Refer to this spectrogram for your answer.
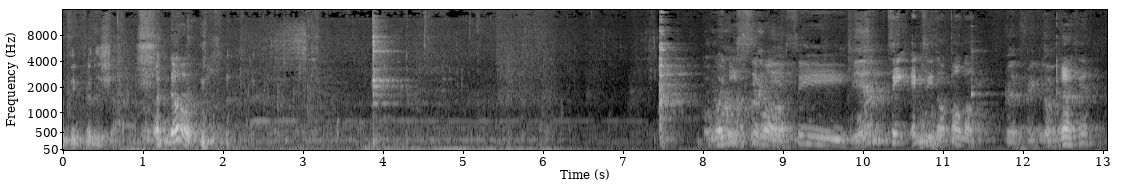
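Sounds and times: tableware clink: 3.8 - 4.6, 7.4 - 8.0.

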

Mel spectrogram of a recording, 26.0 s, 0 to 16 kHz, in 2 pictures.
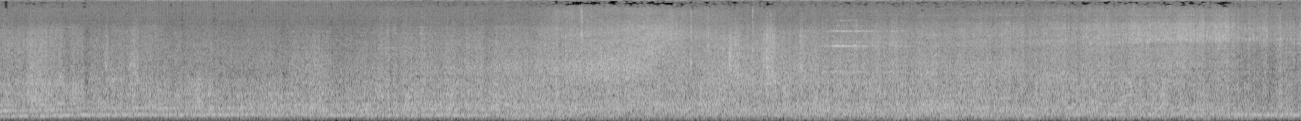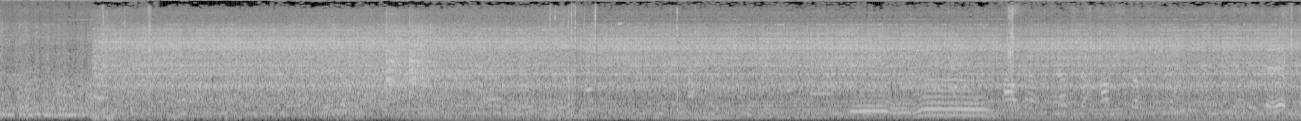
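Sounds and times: rail car rumbling on tracks: 0.0 - 26.0.

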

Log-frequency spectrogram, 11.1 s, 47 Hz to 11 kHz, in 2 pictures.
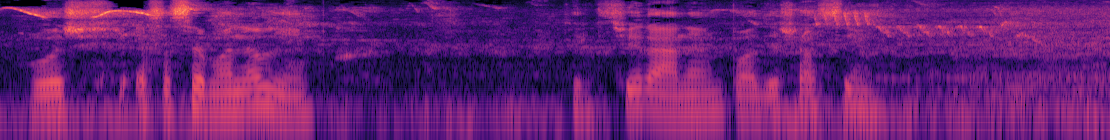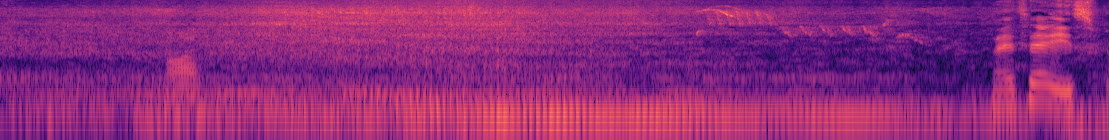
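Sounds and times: passing vehicle engine hum: 4.3 - 11.0.

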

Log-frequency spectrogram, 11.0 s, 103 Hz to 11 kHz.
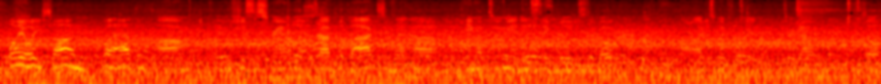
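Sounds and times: man speaking: 0.0 - 10.2.

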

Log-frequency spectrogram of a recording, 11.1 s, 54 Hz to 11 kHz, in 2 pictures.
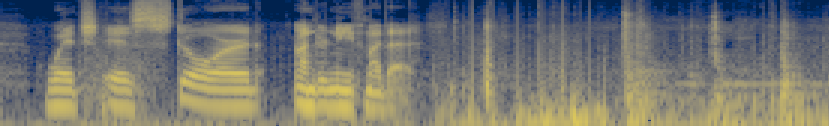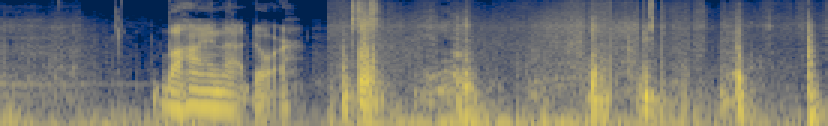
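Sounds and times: handling noise: 3.0 - 6.3
low rumble: 3.4 - 6.6.

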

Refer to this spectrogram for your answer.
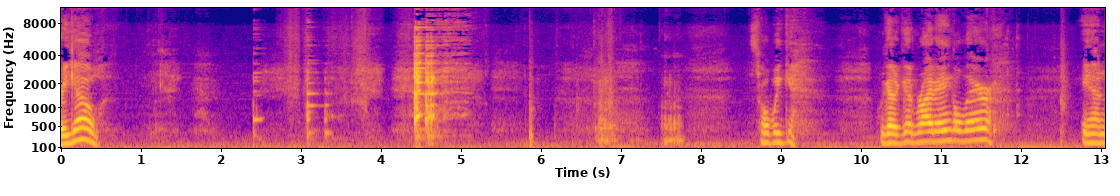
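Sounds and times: metal clinks and knocks: 2.4 - 3.6, 4.4 - 5.2
ringing metal clang: 4.4 - 5.2.

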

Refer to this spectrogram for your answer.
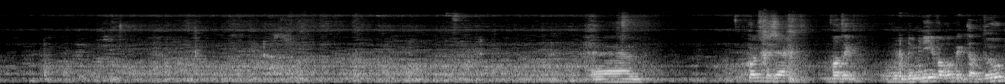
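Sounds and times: hiss-like hum in a hall: 0.0 - 10.0.

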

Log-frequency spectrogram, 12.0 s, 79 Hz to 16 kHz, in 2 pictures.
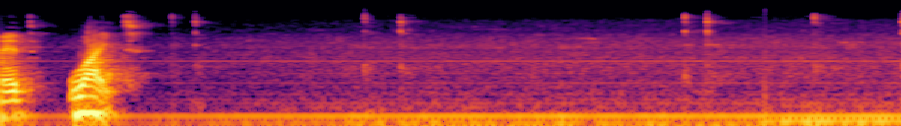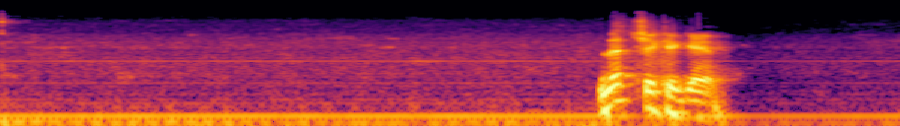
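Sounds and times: steady low hum: 0.0 - 12.0
mouse button clicking: 2.4 - 2.8, 4.5 - 6.2.

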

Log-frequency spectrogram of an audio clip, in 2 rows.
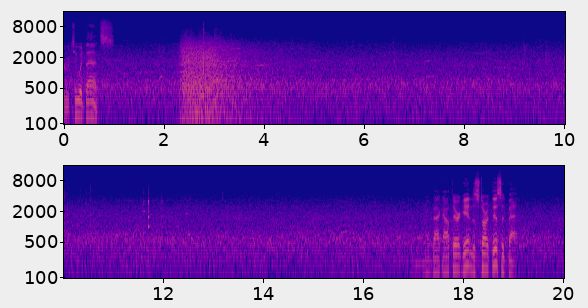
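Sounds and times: ballpark crowd murmur: 0.0 - 20.0
baseball popping into glove: 11.6 - 12.1.

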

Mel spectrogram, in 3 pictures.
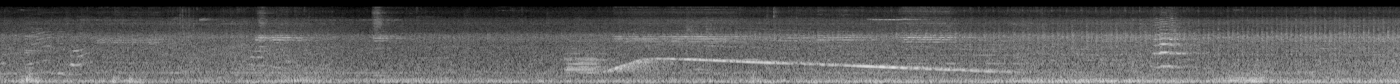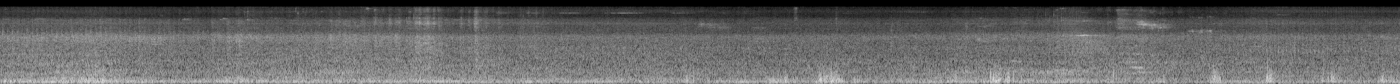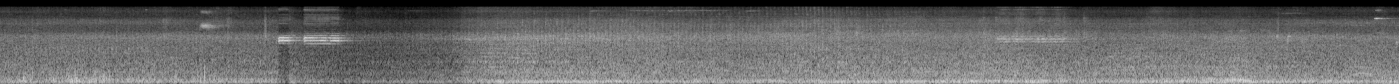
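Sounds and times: city traffic with vehicles passing: 0.0 - 41.9
siren wail: 5.6 - 10.7.

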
